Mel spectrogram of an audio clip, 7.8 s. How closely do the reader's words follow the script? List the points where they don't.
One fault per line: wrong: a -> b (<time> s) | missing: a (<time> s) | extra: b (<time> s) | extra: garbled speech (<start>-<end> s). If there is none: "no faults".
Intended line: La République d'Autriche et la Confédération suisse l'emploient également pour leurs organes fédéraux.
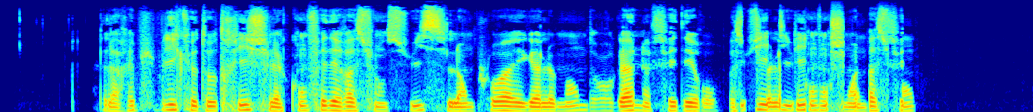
missing: pour leurs (4.4 s)
extra: garbled speech (5.5-6.9 s)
